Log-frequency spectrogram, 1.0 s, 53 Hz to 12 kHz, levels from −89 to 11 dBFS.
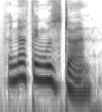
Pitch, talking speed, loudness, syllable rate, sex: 210 Hz, 235 wpm, -15 LUFS, 5.7 syllables/s, female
